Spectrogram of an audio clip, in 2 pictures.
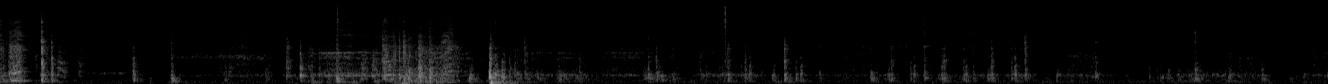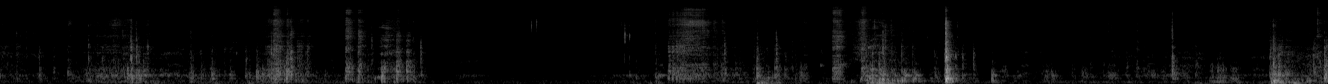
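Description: Handling noises from a Sharp GF-9494 boombox: its metal carry handle and plastic case knocking, clicking and scraping irregularly as they are moved, with one sharper knock late on.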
